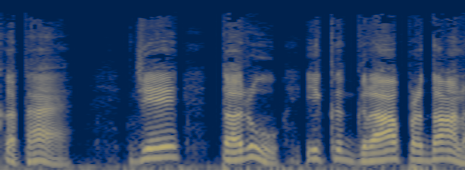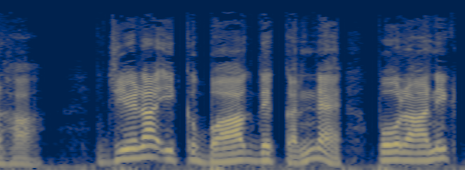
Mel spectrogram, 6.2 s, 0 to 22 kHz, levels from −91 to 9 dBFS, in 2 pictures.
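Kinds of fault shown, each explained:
Generation loss: throughout the speech the sound is swirly, smeared and hollow, more than a single lossy encode at this quality would produce, and consonant attacks are blurred. The likely cause is repeated re-encoding, around seven passes, in a chain that fits AAC-LC at 96 kbit/s. Each pass requantises on a shifted frame grid, so the errors pile up. On a spectrogram nothing appears above 17 kHz, and the upper bands show mottled holes and smeared patches. The waveform shows softened transients.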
